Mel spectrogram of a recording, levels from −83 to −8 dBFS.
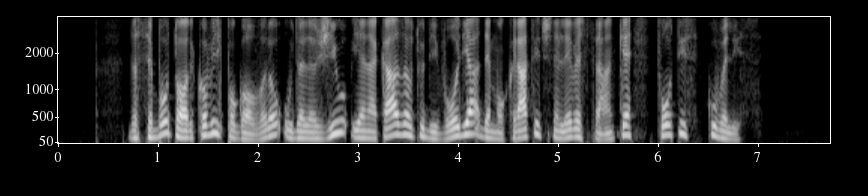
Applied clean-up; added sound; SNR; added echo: none; none; none; none.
